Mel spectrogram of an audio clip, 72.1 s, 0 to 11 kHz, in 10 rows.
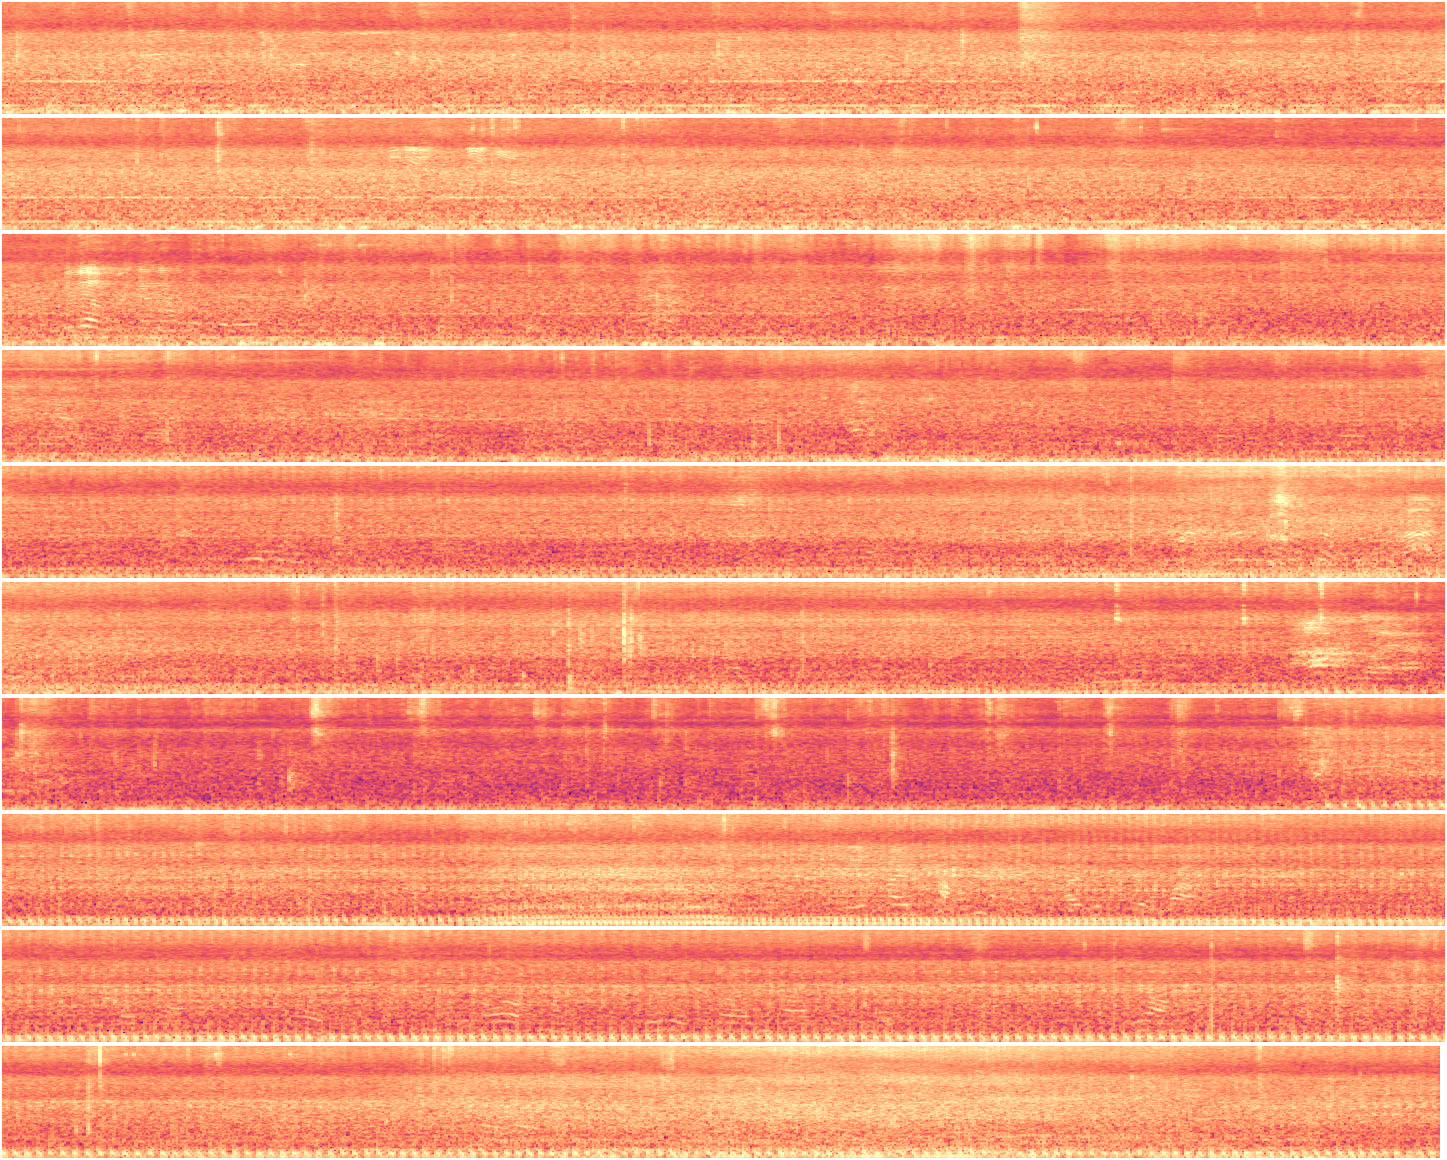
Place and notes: Heping St., Zhubei Station - Zhubei Station
Station entrance, Zoom H4n+ Soundman OKM II
Hsinchu County, Taiwan, 24 September 2013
